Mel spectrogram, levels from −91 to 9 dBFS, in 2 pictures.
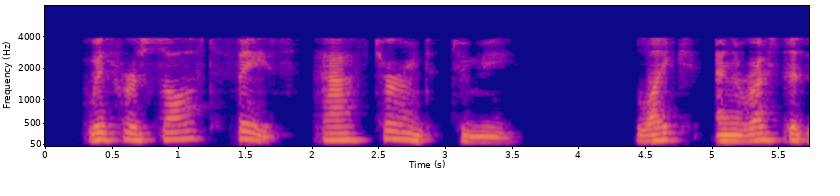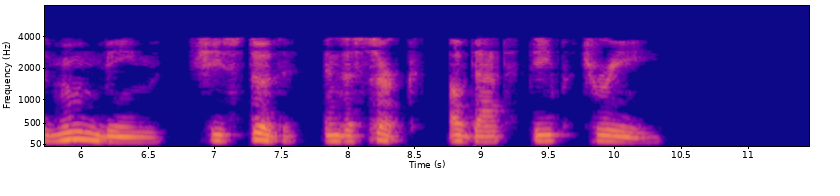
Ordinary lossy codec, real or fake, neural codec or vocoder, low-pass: AAC, 16 kbps; real; none; 7.2 kHz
